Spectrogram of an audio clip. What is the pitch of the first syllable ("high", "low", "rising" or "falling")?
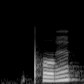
rising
